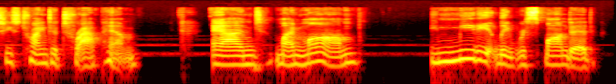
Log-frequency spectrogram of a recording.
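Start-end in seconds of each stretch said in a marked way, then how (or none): none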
